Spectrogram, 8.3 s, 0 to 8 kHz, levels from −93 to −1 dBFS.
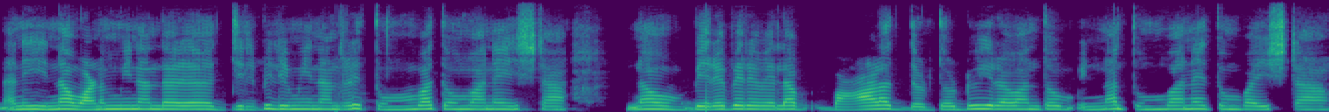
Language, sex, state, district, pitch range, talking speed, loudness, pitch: Kannada, female, Karnataka, Bellary, 225-240 Hz, 130 wpm, -27 LUFS, 230 Hz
